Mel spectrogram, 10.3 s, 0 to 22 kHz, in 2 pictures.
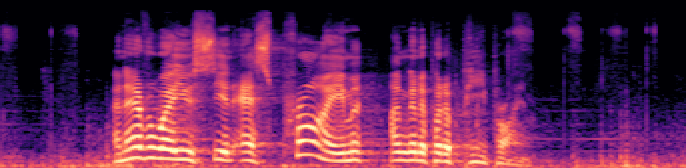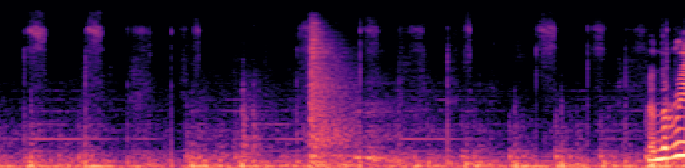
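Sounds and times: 
scratchy writing on a board during a maths lecture: 0.0s - 1.1s, 3.4s - 10.2s
speech: 0.8s - 4.0s, 10.0s - 10.2s.

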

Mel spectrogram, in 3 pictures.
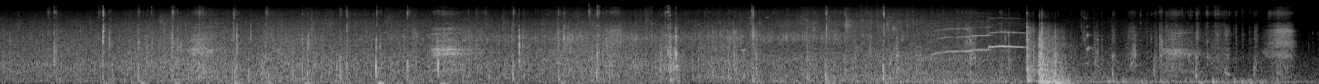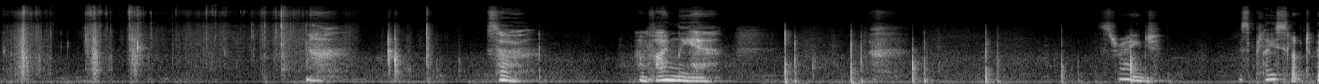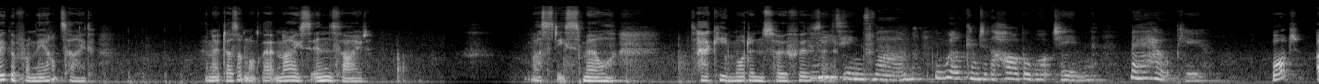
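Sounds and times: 
heavy rain pouring down: 0.0s - 16.7s
shuffling footsteps: 0.4s - 9.9s, 10.8s - 17.9s, 21.0s - 26.3s, 30.1s - 30.8s, 32.0s - 33.9s
creaks: 1.0s - 16.4s
door of a three-story Victorian house used as an inn banging shut: 9.0s - 11.5s
speech: 19.8s - 20.4s, 25.9s - 27.5s, 28.4s - 30.2s, 31.8s - 39.4s.

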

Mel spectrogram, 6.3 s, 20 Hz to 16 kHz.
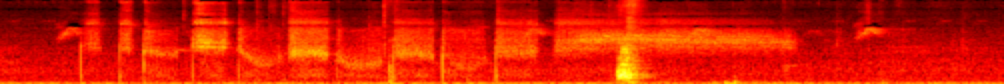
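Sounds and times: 
soft whispery hiss: 0.0s - 6.2s
puppy barking: 3.8s - 4.1s.

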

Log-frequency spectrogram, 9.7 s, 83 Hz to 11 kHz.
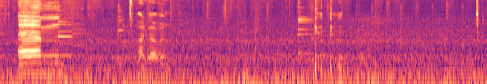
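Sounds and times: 
car driving along the road, heard from inside: 0.0s - 9.7s
speech: 0.4s - 1.3s, 2.8s - 3.5s.

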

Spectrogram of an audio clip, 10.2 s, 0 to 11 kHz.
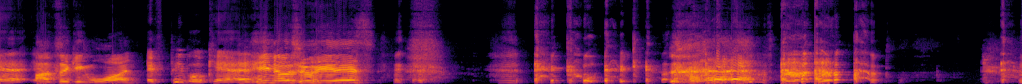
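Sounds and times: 
speech: 0.2s - 4.4s, 5.0s - 8.9s, 9.9s - 10.2s
person coughing right on the microphone: 5.3s - 8.9s, 9.8s - 10.2s.

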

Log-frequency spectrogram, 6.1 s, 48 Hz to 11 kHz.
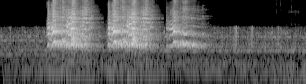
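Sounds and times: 
turkey gobbling: 0.9s - 4.3s.

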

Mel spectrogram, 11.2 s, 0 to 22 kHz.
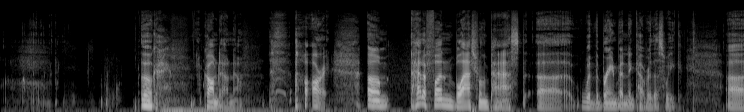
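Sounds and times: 
person sipping tea with wet slurping mouth sounds: 0.0s - 1.9s
speech: 2.1s - 3.7s, 4.6s - 11.1s.

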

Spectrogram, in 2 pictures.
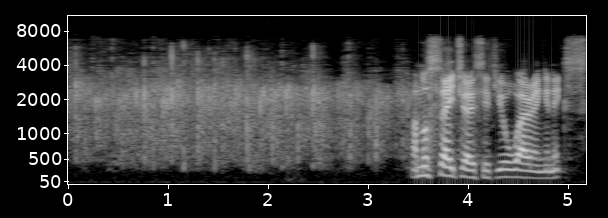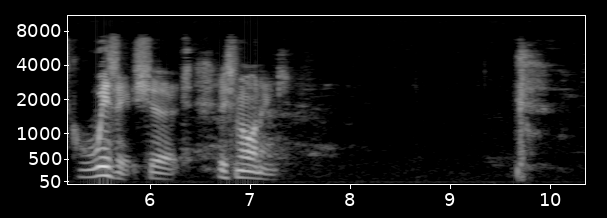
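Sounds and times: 
audience applauding: 0.0s - 4.3s
speech: 3.4s - 7.4s.

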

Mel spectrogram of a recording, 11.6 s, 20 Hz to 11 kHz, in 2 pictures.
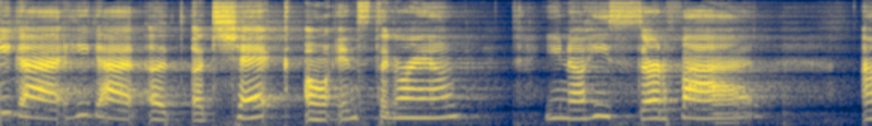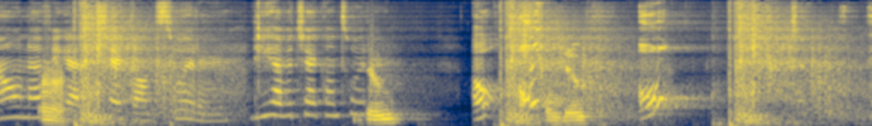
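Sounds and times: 
speech: 0.1s - 5.1s, 5.8s - 10.4s
person imitating gunfire with mouth-made bangs: 6.1s - 7.2s, 9.1s - 11.6s.

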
